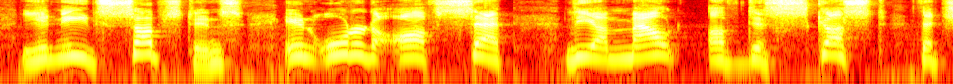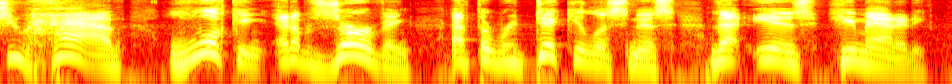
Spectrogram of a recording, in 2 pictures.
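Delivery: usual speaking voice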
